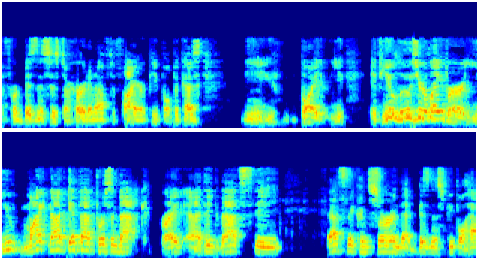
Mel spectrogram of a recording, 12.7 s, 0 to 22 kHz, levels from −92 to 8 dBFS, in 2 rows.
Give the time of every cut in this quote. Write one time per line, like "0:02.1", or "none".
none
